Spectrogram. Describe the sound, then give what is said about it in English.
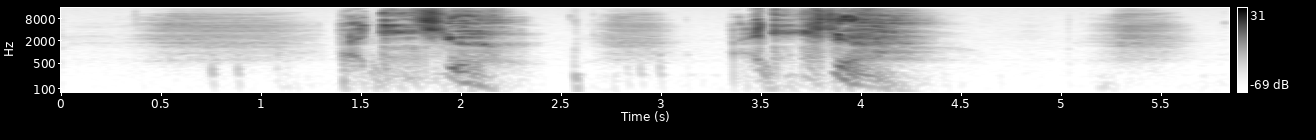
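A person sneezes twice: breathy, gasping inhales lead into two loud, harsh, voiced bursts, and a faint breath follows at the end. “Oh, I'm about to sneeze.”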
